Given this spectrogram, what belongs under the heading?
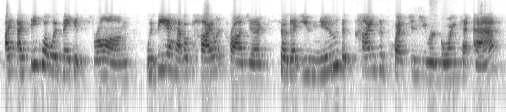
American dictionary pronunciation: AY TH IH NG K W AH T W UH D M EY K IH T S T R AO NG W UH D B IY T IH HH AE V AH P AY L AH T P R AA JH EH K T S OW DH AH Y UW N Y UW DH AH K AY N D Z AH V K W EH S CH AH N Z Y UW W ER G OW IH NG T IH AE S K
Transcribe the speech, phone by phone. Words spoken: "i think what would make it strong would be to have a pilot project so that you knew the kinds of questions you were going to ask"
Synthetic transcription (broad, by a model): AY TH IH NG K W AH T W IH D M EY K IH T S T R AO NG W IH D B IY T IH V AH P AY L AH T P R AA JH EH K T S OW DH AH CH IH N Y UW DH AH K AY N D Z AH V K W EH S CH AH N Z Y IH W ER G OW IH NG T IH AE S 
